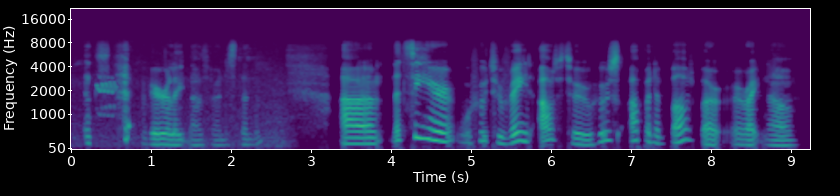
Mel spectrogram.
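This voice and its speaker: Quiet and fairly low in pitch, a woman speaks at a fairly slow pace with a bright, sharp tone, very wide pitch swings and big swings in loudness, in a dry, close sound with no echo. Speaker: gaming streamer. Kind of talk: live stream chat. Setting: home, late evening. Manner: halting.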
